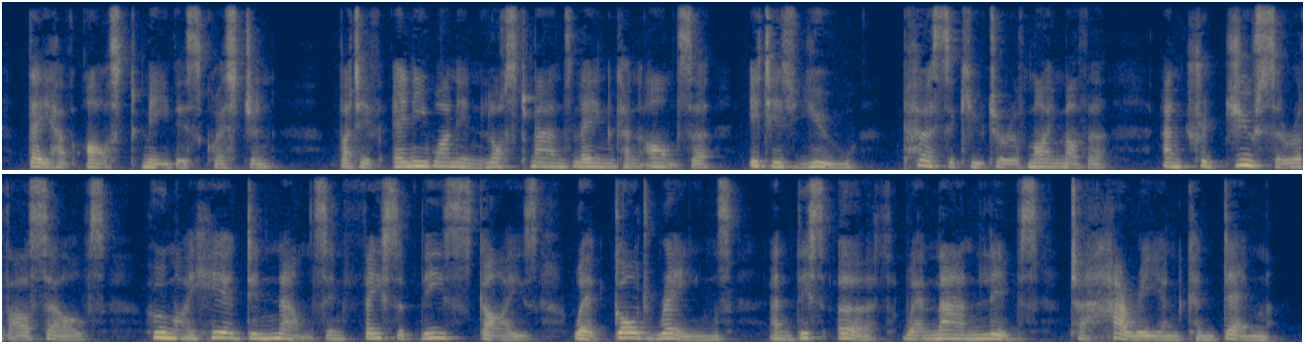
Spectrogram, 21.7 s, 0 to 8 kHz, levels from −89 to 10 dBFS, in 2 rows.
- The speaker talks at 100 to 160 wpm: Yes, slow, 135 wpm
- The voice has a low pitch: No, medium, 180 Hz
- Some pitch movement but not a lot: Yes, average, 3.4 semitones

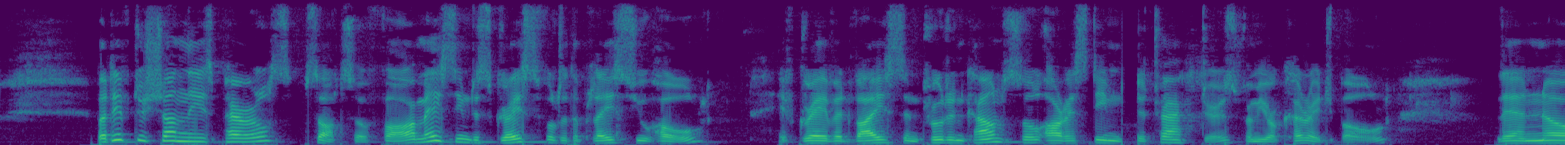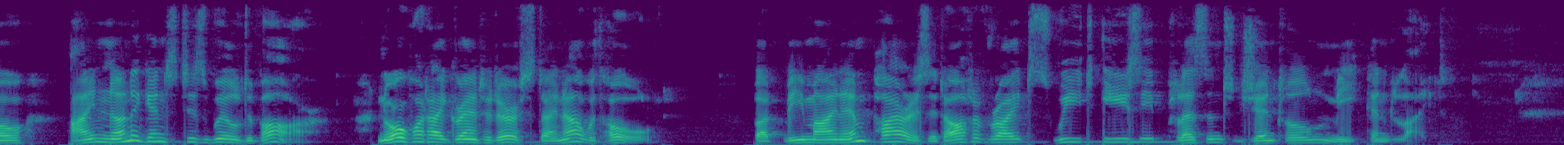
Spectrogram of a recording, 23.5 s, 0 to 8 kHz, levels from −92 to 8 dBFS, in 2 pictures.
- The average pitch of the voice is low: No, medium, 160 Hz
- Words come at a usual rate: Yes, average, 160 wpm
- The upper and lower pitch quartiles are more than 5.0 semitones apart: Yes, wide, 5.6 semitones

